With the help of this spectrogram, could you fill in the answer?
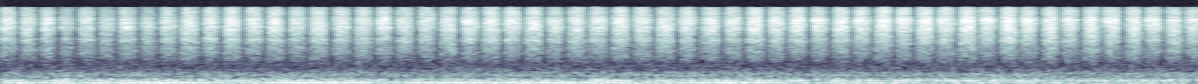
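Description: A mechanical pencil held in the fingertips shades a pencil portrait in progress on a large flat sheet of white drawing paper resting on a table, rubbing across the surface in short, rapid, repeated strokes. Each stroke gives a bright, high scratchy hiss over a steady low rumble, at an even level throughout, and the audio may be sped up.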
